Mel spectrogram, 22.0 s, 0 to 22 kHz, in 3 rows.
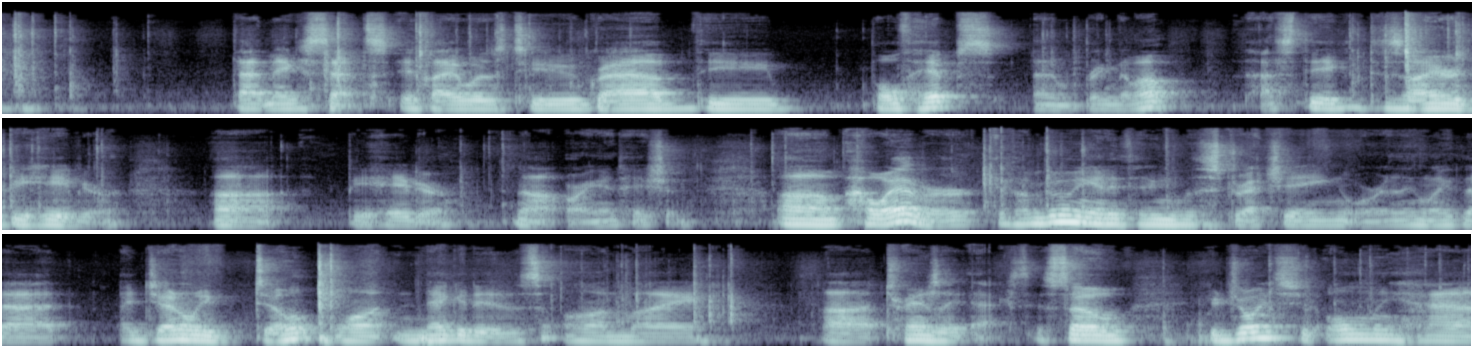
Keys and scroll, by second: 12.3 Down, 17.6 Down, 18.0 Up.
